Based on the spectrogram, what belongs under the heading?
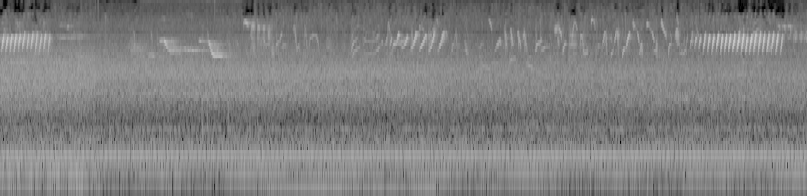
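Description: Pine warbler singing a quick, even musical trill, twice about ten seconds apart, with other birds chirping in between over a steady low traffic hum.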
